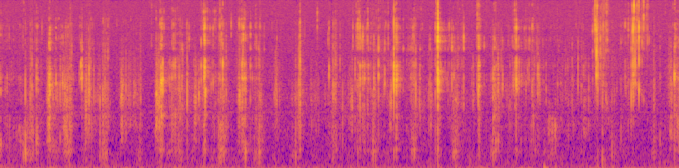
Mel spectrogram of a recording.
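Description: Close-miked chewing of a mouthful of spicy marinated raw shrimp and rice: a continuous run of short wet smacks and clicks.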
